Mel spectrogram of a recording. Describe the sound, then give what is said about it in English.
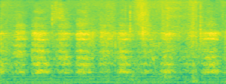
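A voice imitates a pack of animals panting across a prairie: quick, breathy huffs repeating in a steady rhythm, about two per second, moderately loud, with no other talking. “The pack stare into your camp. They're panting, sounding across the prairie.”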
